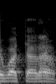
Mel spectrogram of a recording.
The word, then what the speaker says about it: Ouattara: S'il vous plaît, c'est Ouattara. Président Ouattara, s'il vous plaît. Chez nous, on ne prononce pas le final. Ouattara, comme on dit Ouattara. Si tu t'appelles Tara, on dit Tat.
